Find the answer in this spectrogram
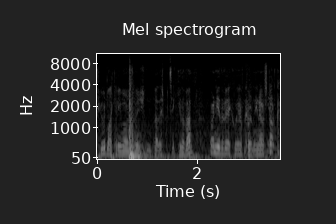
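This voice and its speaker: Over loud background noise, the speech comes at a very fast pace with long, frequent pauses, the sound dry with no echo. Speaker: van dealer salesperson. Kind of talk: sales pitch. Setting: outdoors on forecourt, walk-round video. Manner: upbeat, promotional, confident. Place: street. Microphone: phone near.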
